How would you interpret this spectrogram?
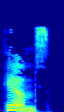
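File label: "hands", British English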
